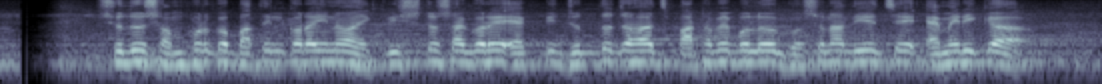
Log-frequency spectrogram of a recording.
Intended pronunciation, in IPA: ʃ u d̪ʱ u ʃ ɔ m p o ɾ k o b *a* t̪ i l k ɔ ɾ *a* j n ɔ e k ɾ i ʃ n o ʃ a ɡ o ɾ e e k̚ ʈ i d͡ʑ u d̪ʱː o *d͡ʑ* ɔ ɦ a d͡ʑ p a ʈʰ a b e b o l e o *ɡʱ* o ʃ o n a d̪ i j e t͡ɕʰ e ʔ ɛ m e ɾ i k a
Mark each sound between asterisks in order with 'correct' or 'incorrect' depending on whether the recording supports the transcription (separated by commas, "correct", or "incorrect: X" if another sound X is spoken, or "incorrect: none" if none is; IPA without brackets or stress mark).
correct, correct, correct, correct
